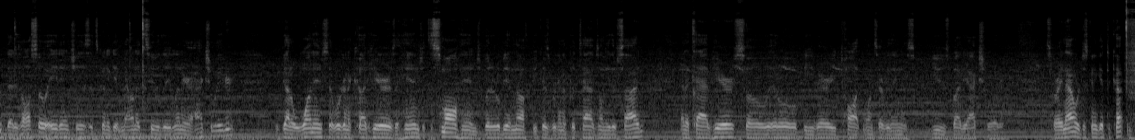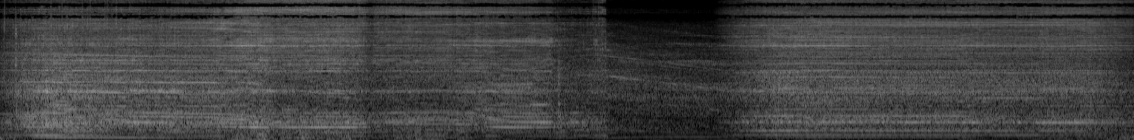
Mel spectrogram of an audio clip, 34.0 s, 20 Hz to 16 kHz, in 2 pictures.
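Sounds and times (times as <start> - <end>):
chop saw cutting steel: 16.9 - 34.0.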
